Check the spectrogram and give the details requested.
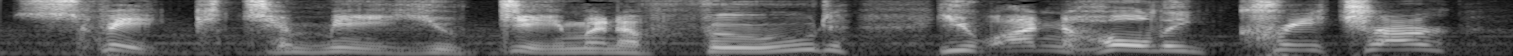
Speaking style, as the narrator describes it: Mother barked

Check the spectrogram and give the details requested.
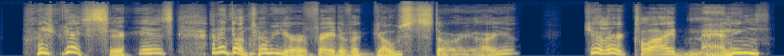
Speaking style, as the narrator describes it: She chuckled in sarcasm

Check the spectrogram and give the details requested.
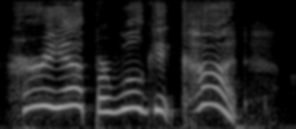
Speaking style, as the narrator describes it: yelling

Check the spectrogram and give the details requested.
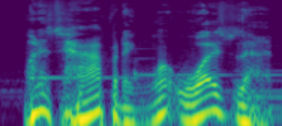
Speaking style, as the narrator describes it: my mom whispered

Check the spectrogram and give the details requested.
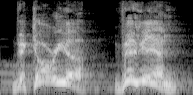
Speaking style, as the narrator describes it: I shouted

